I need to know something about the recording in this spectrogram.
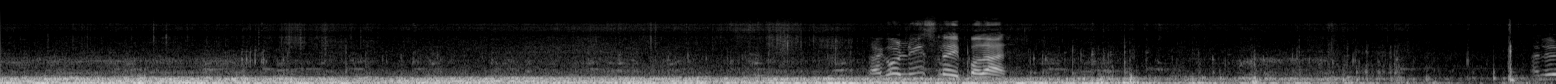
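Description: Tyres rumble steadily over a wet dirt road, then fade.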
